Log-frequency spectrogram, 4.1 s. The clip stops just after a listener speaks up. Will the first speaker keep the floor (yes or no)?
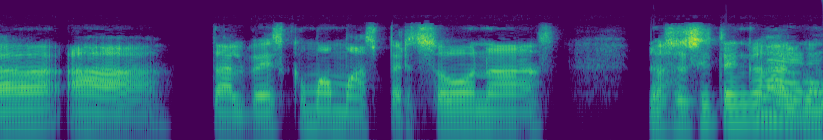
no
